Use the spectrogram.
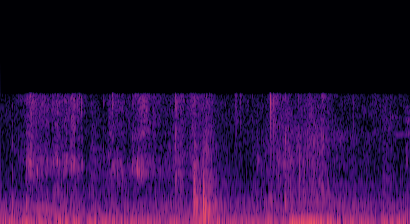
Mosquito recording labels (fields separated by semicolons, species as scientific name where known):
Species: mosquito; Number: one; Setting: cup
